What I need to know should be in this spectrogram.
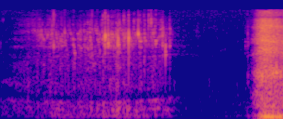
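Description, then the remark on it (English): Someone slurps soup with a wet, fluttering sucking noise for under a second, then a short silence before a sudden loud, rough burst of sound cuts in at the end. “While we play that, do you like people to eat soup like that?”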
